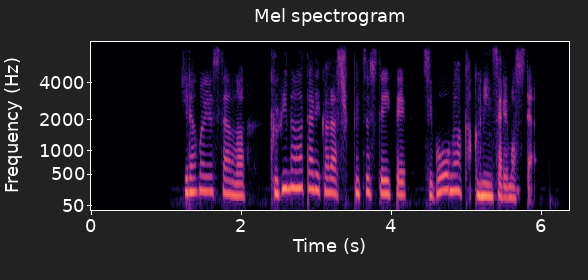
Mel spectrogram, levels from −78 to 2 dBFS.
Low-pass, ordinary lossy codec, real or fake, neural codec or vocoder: 7.2 kHz; Opus, 32 kbps; fake; codec, 16 kHz, 1 kbps, X-Codec, HuBERT features, trained on general audio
